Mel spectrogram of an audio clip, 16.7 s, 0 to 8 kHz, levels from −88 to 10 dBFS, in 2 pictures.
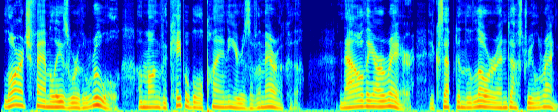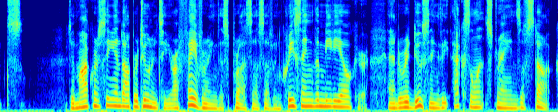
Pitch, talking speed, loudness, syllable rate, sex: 135 Hz, 140 wpm, -19 LUFS, 5.0 syllables/s, male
